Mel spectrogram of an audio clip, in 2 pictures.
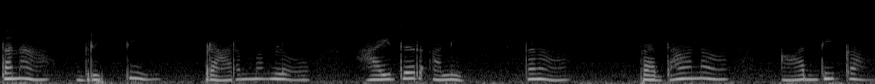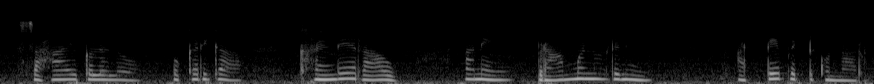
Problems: low volume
